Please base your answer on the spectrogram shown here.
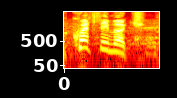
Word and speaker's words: Cuauhtémoc: Je vais te laisser prononcer son nom. Ouais. Ça a l'air très compliqué. Alors c'est le Cuauhtémoc.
